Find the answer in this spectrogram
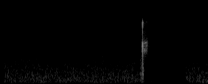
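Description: A single sharp click about one and a half seconds in, after which the sound cuts out to dead silence for a moment, over a faint steady hiss.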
